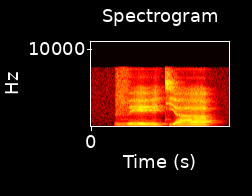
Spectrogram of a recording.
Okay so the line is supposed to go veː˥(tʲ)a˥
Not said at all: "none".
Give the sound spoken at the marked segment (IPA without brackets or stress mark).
tʲ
